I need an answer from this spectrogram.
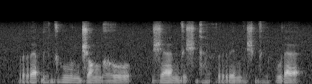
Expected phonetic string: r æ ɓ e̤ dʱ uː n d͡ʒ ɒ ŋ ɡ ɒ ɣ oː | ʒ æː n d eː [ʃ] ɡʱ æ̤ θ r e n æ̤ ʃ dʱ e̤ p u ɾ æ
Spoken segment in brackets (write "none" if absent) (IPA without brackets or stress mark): ʃ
